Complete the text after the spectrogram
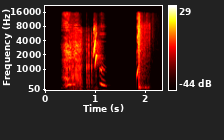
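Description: A small cartoon creature babbles and squeaks in a high, silly voice.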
